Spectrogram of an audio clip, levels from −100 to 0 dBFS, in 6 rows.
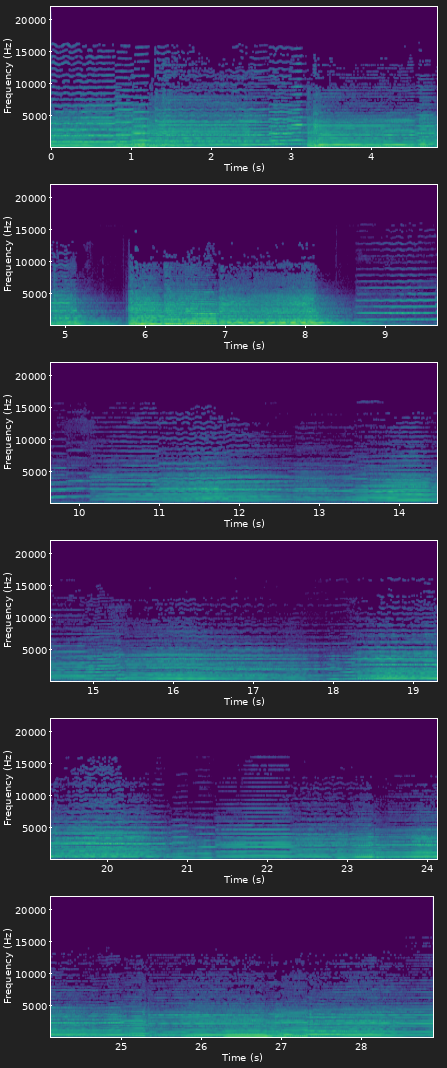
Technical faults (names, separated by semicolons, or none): none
